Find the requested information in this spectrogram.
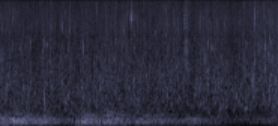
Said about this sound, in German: Ich glaube, dein gutes Mikro hat auch diesen Donner aufgenommen. Ist ja fast wie ein End of Days.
